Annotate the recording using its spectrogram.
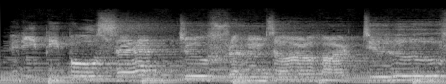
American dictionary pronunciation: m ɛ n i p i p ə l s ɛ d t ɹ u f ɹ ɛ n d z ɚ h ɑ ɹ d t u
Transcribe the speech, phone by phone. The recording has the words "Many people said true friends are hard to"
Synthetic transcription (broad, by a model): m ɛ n i p i p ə l s ɛ d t u f ɹ ɛ n d z ɚ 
